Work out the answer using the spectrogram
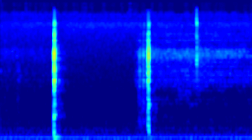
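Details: Valve (tube) amplifier with all preamp controls at zero and the master control brought up slightly, microphone against the speaker: sharp isolated pops about once a second over a steady low hum, crackle of a dirty pot needing cleaning.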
